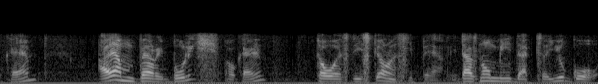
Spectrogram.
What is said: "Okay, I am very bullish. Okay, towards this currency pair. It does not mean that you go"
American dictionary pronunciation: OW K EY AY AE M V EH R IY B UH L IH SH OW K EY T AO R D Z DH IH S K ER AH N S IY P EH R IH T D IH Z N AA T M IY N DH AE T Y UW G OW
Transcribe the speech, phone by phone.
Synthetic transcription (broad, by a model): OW K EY AY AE M V EH R IY B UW L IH SH OW K EY T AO W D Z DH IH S K ER AH N S IY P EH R IH T D IH Z N AA T M IY N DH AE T Y UW G OW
